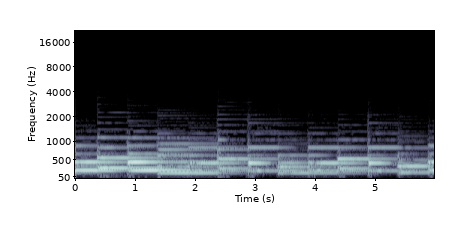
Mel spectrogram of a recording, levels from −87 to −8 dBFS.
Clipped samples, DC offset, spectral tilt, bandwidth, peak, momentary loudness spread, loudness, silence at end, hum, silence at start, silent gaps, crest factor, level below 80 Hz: under 0.1%; under 0.1%; -14.5 dB/octave; 2.4 kHz; -12 dBFS; 9 LU; -27 LUFS; 0 s; none; 0 s; none; 14 dB; -62 dBFS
